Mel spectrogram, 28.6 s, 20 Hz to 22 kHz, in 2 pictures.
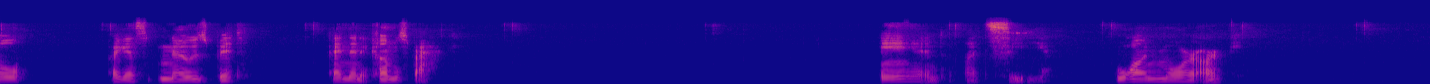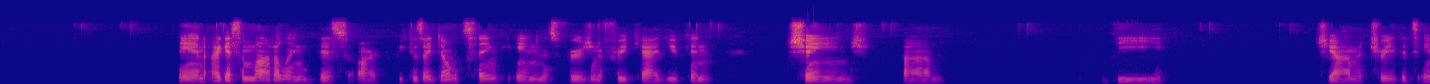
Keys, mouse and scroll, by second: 1.0 click, 3.0 click, 5.0 click, 7.0 click, 8.0 Escape, 9.4 click, 10.9 click, 12.3 click, 13.5 click, 14.2 Escape, 15.0 click, 15.5 click, 16.4 shift+click, 18.4 click, 20.2 click, 21.2 click, 21.4 click, 22.1 Escape, 23.1 click, 24.4 click, 26.3 click, 27.1 click.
